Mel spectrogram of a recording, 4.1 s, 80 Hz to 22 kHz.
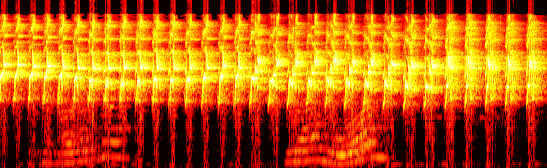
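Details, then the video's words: Lovebird giving a loud ngekek, a long chattering song, as a tutor recording for training other birds: rapid, harsh, evenly pulsed high chirps, about 100 a minute, unbroken throughout, with two brief low wavering voice-like sounds in the background. "love brid ngekek suara keras"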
